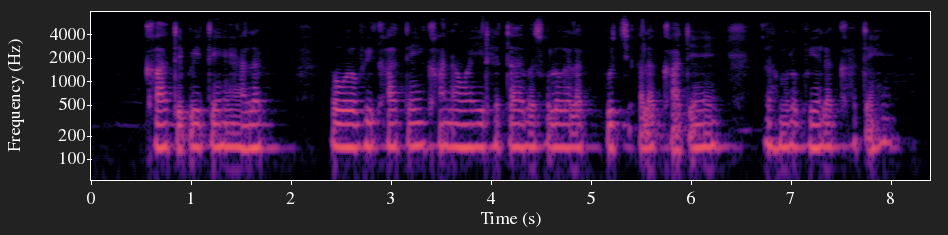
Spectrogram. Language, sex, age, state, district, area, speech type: Hindi, male, 18-30, Uttar Pradesh, Jaunpur, urban, spontaneous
